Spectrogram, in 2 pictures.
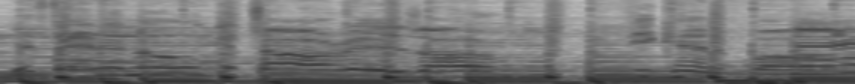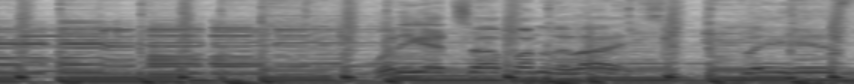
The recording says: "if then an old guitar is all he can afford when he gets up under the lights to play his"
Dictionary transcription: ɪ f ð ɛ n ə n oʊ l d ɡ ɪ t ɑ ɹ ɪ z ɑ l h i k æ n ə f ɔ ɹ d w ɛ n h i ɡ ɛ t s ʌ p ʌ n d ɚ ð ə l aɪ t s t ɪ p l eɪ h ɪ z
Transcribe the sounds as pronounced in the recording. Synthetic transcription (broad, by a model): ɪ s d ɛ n ə n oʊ ɡ ɪ t ɑ ɹ ɪ z ɑ l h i k æ n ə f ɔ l w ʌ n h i ɡ ɛ t s ʌ p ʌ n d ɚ ð ə l aɪ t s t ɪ p l eɪ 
